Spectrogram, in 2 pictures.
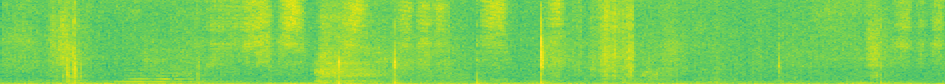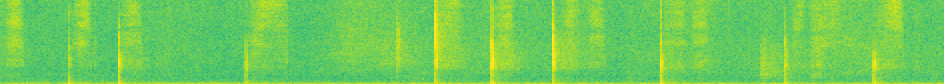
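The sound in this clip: An equation is written by hand with many short, scratchy strokes and light taps in an uneven rhythm. The strokes are faint over a steady low background hum.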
